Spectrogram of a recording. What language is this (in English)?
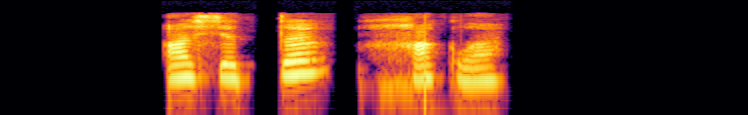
Bashkir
